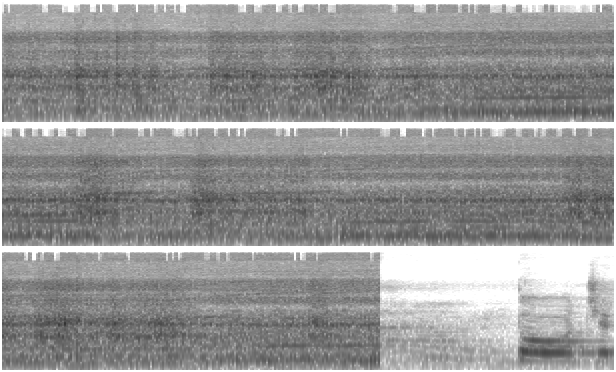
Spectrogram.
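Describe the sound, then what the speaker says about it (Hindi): Loud electric kitchen grinder whirring steadily while blending fenugreek chutney, a dense high motor whine for about ten seconds before it cuts off abruptly, leaving a brief quiet tail. "तो इसे करेंगे हम ग्राइंडर में ग्राइंड"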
